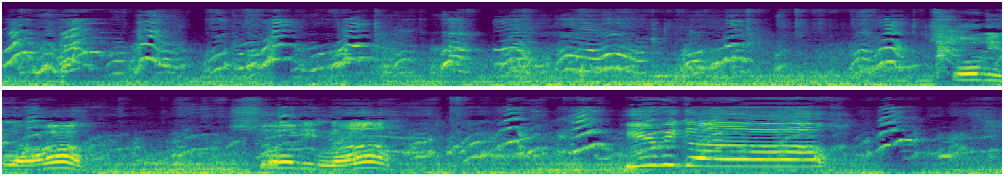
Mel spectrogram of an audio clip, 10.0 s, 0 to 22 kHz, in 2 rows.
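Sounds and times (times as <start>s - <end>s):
puppies whining and yelping: 0.0s - 10.0s.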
